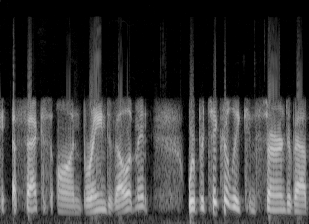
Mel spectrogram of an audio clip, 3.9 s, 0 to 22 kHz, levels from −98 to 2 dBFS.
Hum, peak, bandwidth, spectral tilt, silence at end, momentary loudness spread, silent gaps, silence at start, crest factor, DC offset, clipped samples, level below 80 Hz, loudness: none; -12 dBFS; 13.5 kHz; -3.5 dB/octave; 0.05 s; 6 LU; none; 0 s; 12 dB; under 0.1%; under 0.1%; -66 dBFS; -25 LUFS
